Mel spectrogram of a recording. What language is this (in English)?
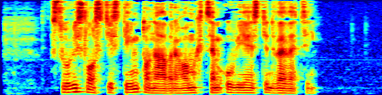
Slovak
